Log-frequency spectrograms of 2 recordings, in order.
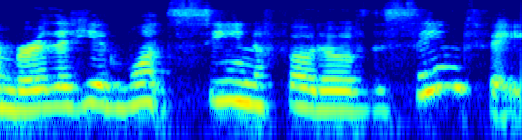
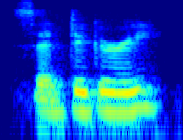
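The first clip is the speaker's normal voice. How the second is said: ordinary delivery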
